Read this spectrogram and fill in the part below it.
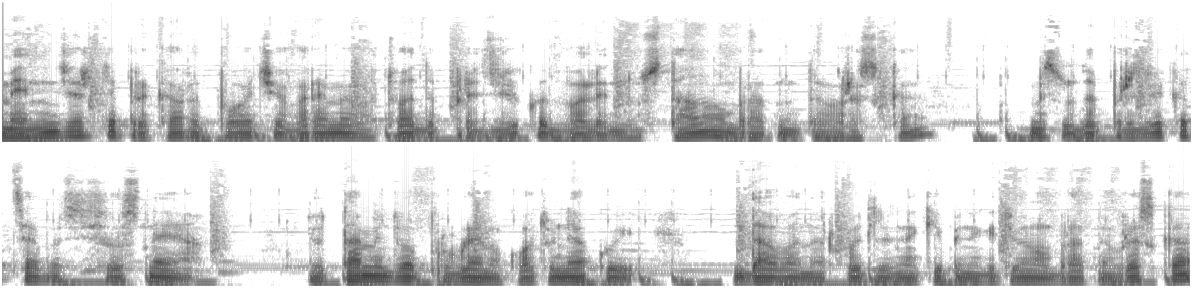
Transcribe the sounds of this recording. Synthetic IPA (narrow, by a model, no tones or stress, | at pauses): mɛnɛd͡ʒɛɾit̪ɛpɾɛkaɾvət̪̚pɔvɛt͡ʃɛvɾɛmɛvɐft̪ovad̪ɐpɾɛzvikvət̪vɐlɛd̪nost̪anɐobɾat̪nət̪əvɾəskə | mɛst̪od̪ɐpɾɛzvikət̪sɛbɛsi̥sɐsnɛjə | iot̪ːamid̪vapɾoblɛmɐkoɡat̪onʲakojd̪avənɐɾxod̪it̪ɛlɛnɐɛkipinɛɡɐt̪ivnɐobɾat̪nəvɾɤskə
